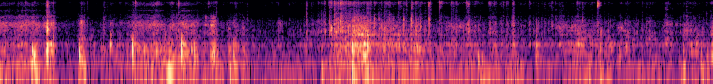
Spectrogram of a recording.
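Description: Faint chewing of a chicken burger with scattered small mouth clicks, and a fresh bite taken into the bun about three to four seconds in.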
